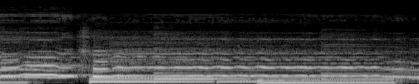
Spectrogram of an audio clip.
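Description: Live acoustic pop song: a woman's voice sings long, wordless held notes, a short one and then, after a brief break just before a second in, a longer one that falls away near the end. Low bass notes and guitar play underneath.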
